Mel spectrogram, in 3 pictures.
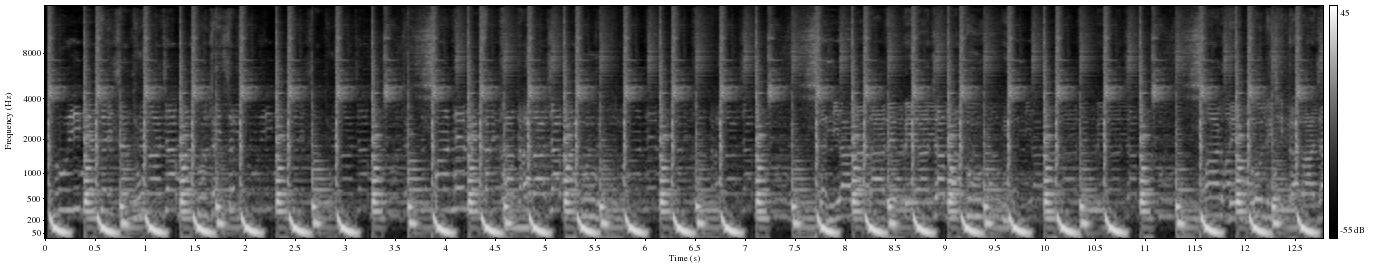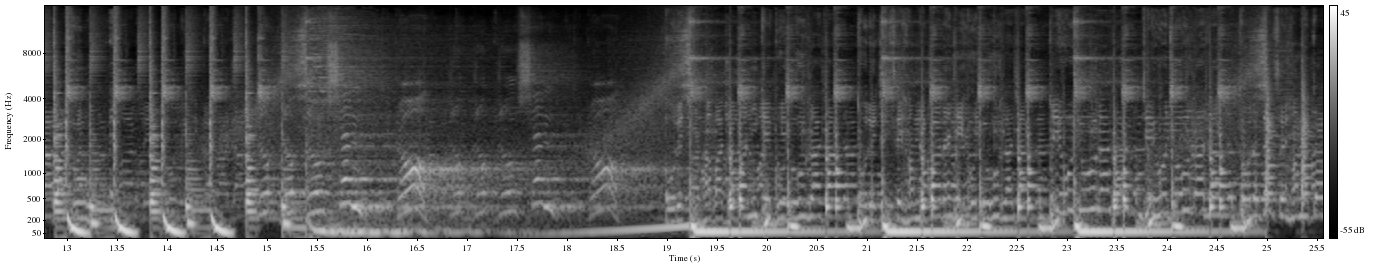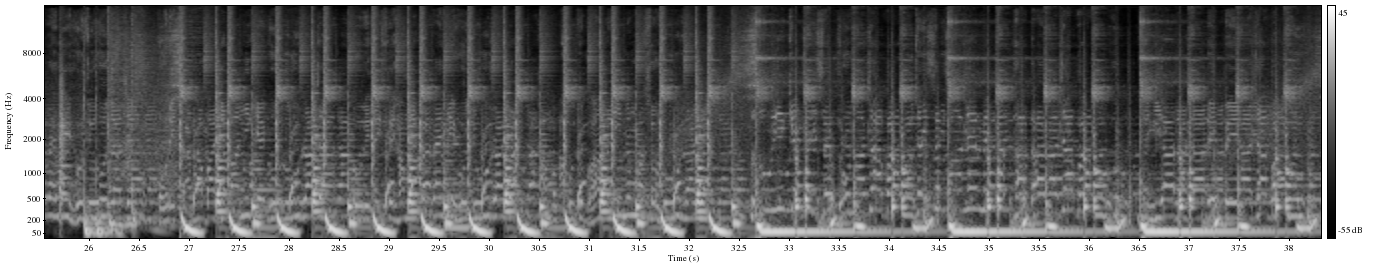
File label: Hit Bhojpuri Mix Full Vibration; Dj Roshan Rock Rkm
